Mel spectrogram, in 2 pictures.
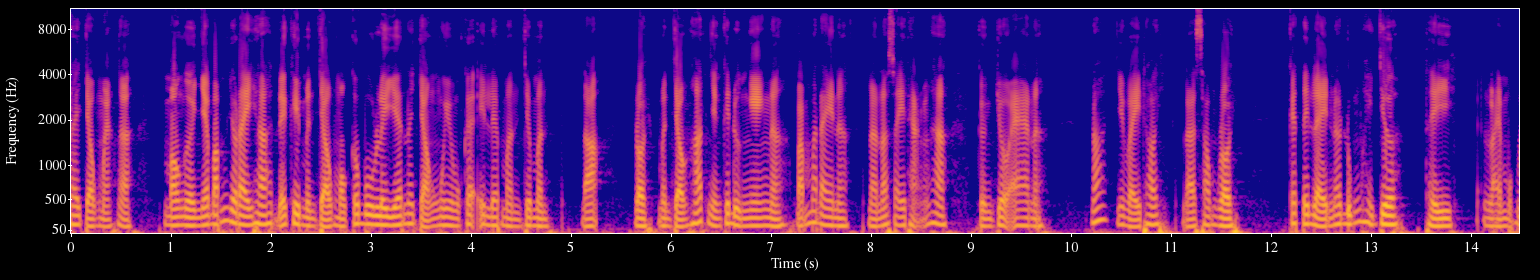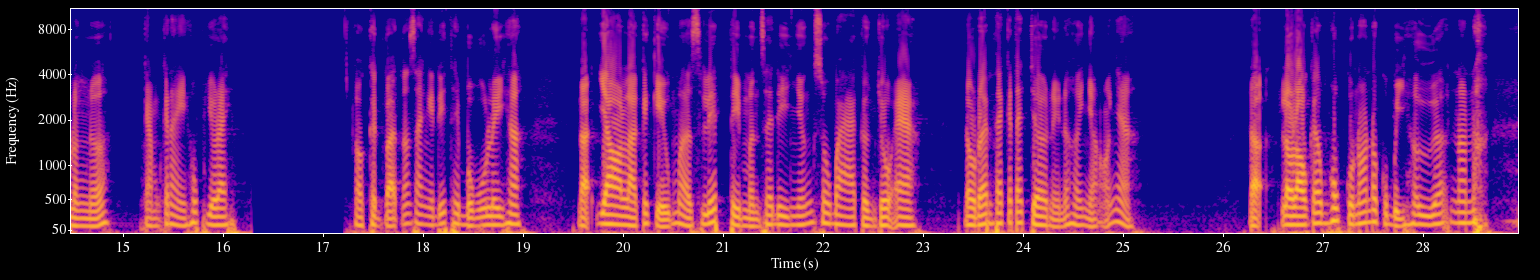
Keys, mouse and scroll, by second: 3.1 ctrl+click, 3.8 ctrl+click, 5.5 ctrl+click, 7.1 click, 8.7-9.7 drag, 9.9 middle click, 11.4 click, 11.9-12.6 scroll down 1, 12.6 alt+middle click, 13.2 scroll up 1, 14.5 click, 16.3 scroll up 1, 16.5 scroll down 1, 16.5 alt+middle click, 17.5 ctrl+shift+g, 18.3 ctrl+shift+g, 18.3-19.7 scroll up 1, 19.7 scroll up 2, 21.0 middle click, 21.1-21.6 scroll down 1, 21.7 alt+middle click, 22.3-23.1 scroll up 1, 23.2 alt+middle click, 23.8 middle click, 24.8 1, 25.5 click.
